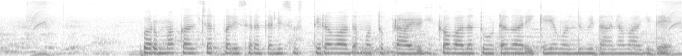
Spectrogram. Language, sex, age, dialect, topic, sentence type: Kannada, female, 18-24, Mysore Kannada, agriculture, statement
